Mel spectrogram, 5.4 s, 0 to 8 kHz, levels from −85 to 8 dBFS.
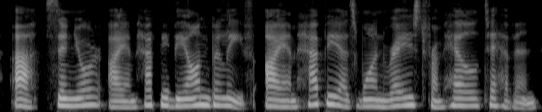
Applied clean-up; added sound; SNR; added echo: neural mask model Resemble Enhance denoiser.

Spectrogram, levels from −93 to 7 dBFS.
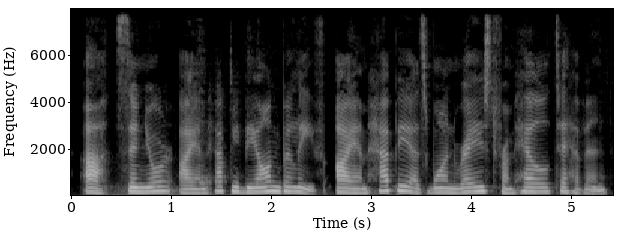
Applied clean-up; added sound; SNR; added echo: neural mask model DeepFilterNet 3.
